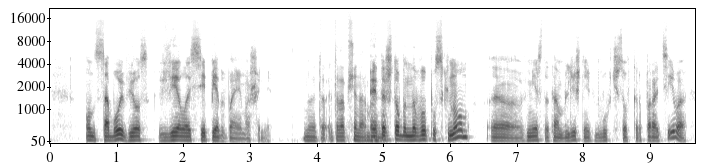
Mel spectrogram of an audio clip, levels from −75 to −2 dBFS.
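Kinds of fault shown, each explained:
No technical faults can be heard in this speech, and the signal keeps the full-band character of a moderate-rate Opus voice encoding.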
